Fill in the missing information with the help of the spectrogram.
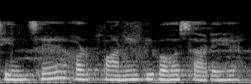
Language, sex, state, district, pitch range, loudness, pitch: Hindi, female, Bihar, West Champaran, 215-230 Hz, -16 LUFS, 220 Hz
